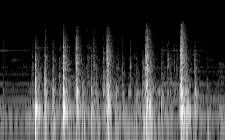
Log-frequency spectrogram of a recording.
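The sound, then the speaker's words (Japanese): The small door of a suggestion box at an airport is rattled and tugged repeatedly, producing a series of irregular clunks and thuds as it refuses to open, fairly loud with no voices. “扉とかあるんじゃない？そこに扉が。”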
